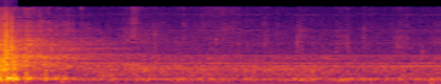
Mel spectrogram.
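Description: A single sharp knock, then a steady hiss with a faint hum under it.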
